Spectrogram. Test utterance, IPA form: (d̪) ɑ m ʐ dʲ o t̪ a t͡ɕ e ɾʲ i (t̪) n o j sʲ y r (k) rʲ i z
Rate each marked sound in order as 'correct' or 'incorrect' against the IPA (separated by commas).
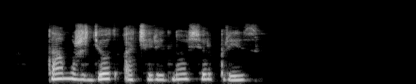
incorrect, incorrect, incorrect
